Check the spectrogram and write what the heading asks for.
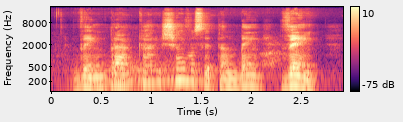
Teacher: essa repetição desse som em, que é uma vogal, nasal, mas vogal, na verdade duas, né? Um ditongo vocálico nasalizado, em, isso também contribui para a propaganda.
